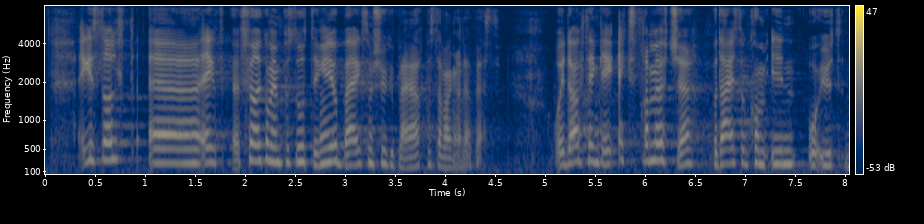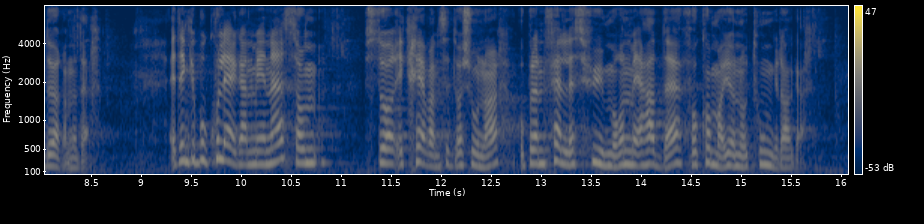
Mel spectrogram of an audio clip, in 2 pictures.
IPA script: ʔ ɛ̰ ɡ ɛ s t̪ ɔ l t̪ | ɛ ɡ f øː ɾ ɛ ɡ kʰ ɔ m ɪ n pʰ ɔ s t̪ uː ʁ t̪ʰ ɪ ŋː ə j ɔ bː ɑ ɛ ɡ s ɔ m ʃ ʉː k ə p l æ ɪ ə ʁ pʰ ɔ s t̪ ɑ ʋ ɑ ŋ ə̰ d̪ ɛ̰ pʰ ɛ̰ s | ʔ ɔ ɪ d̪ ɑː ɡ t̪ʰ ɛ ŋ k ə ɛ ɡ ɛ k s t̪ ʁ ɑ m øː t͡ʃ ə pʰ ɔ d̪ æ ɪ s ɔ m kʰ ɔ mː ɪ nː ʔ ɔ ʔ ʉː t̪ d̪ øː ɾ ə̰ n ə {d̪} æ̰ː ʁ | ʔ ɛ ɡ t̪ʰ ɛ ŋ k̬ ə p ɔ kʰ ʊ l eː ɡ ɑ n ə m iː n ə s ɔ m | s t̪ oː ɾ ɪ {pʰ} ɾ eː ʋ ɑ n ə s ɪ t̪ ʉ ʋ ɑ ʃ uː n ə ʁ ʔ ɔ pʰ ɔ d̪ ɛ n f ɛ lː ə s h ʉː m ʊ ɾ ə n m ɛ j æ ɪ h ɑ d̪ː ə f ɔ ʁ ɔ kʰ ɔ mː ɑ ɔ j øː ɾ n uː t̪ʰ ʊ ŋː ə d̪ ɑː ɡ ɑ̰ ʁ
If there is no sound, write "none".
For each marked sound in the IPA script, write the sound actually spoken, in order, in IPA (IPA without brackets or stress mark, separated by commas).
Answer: d̪, kʰ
